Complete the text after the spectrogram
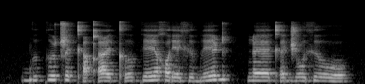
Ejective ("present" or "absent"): present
